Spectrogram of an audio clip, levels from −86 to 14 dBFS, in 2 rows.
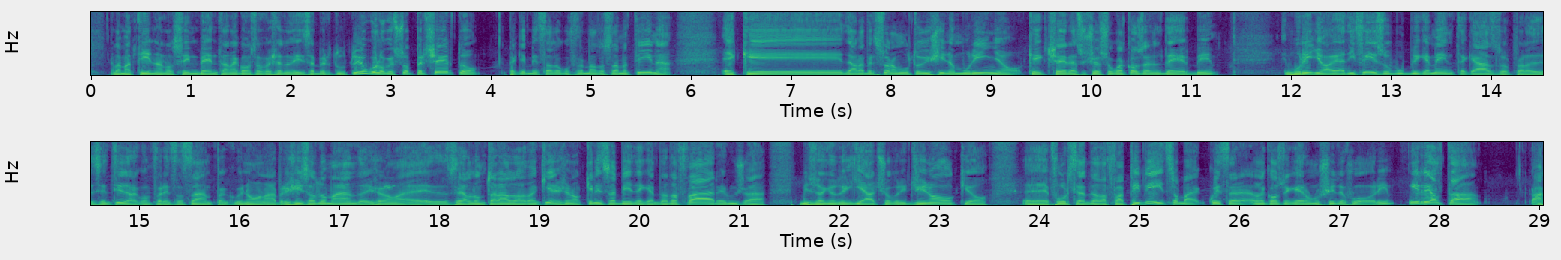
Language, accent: Italian, native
